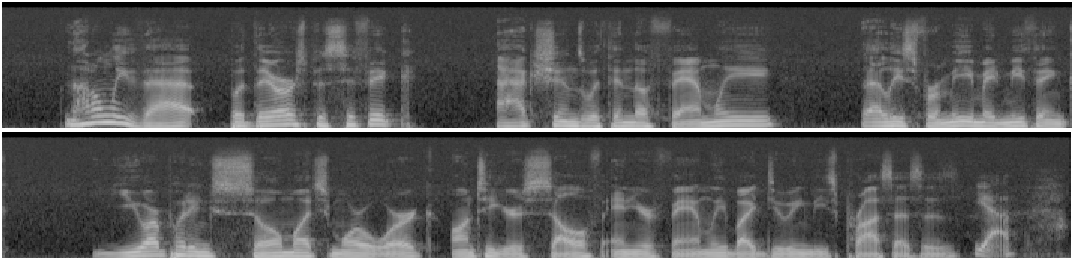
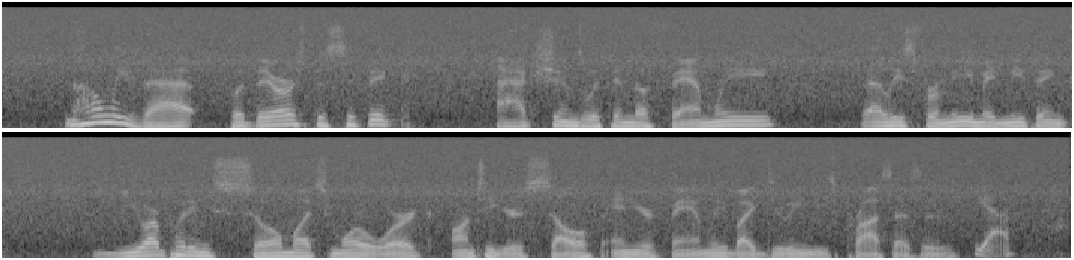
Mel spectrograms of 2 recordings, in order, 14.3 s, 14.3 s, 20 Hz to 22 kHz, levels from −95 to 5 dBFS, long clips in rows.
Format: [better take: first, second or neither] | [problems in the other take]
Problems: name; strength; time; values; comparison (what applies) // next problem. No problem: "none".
first | hiss; loud; throughout; 2 dB below the speech; faint in the first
